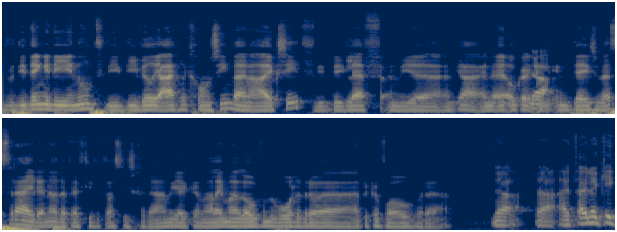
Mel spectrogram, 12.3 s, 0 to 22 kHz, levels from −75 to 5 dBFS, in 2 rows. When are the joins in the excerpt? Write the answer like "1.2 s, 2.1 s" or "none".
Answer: 3.1 s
